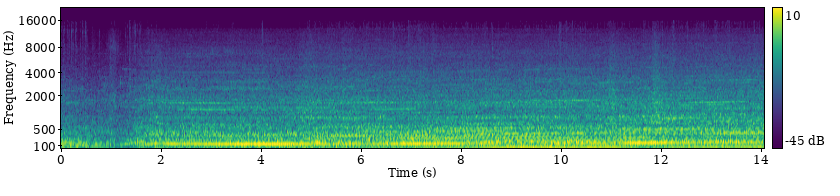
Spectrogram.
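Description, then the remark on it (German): A small 2 PS car engine drones steadily, its low hum holding one labouring pitch with slight shifts as the car climbs a steep hill near Dübendorf, with the driver changing gears, in second gear at nearly 60 km/h; no one speaks. “Und dann geht es in Waldien, bergauf. Das 2 PS-Motor muss jetzt ziemlich arbeiten.”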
